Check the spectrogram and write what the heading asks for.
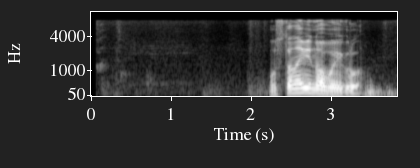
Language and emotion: Russian, angry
